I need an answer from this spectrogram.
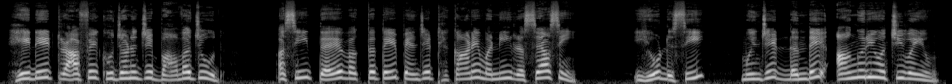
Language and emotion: Sindhi, surprised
